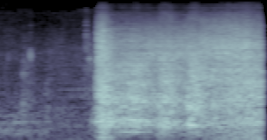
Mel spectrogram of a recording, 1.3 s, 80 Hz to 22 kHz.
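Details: 2000 Mercedes SLK 200 Kompressor (R170) starting after a new 100 amp fuse was fitted and the battery reconnected: quick crank, catches at once, settles into smooth even idle; battery then charges at 14.29 V, charging fault fixed.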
